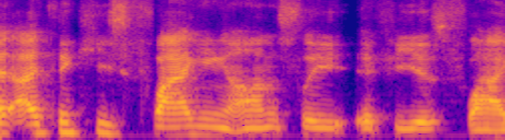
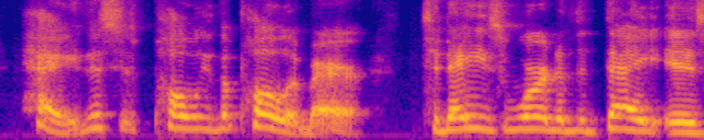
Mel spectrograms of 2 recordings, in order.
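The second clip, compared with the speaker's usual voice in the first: very high voice with thick put-on Southern accent; 10 semitones higher than usual. Imitate a man introducing his polar bear in a video, in a put-on deep Southern accent. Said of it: "a deep Southern accent".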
